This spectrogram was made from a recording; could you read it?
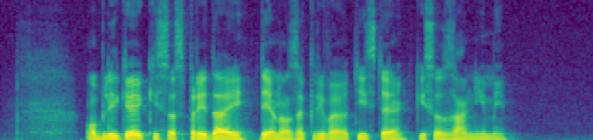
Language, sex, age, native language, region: Slovenian, male, 18-29, Slovenian, Central Slovenia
